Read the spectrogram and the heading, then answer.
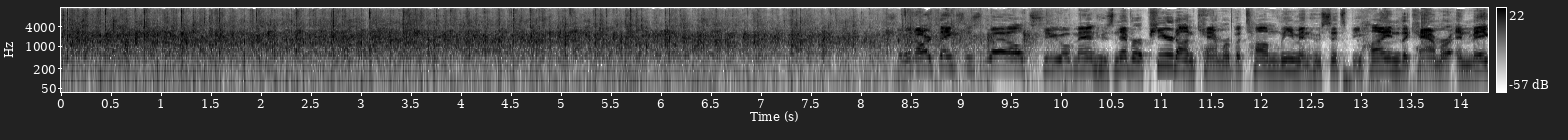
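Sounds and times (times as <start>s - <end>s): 
audience applause: 0.0s - 10.4s
speech: 8.6s - 14.2s.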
